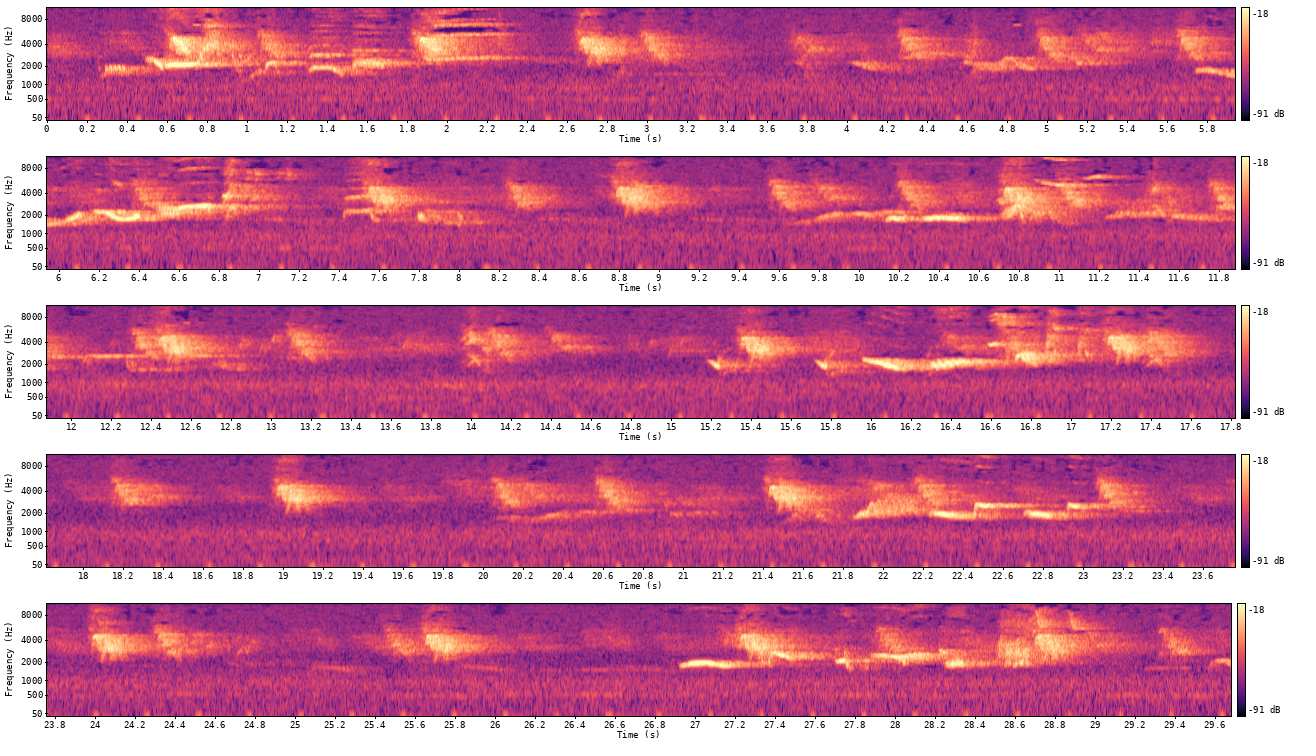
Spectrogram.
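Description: Faint birdsong: short chirps repeated over and over, with a brief warbling phrase every five or six seconds.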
